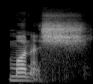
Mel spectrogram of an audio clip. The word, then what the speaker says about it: Monash: I don't know is the stress on the first syllable or the second syllable. But yeah, sure, this is Monash. You got to use the sh sound.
